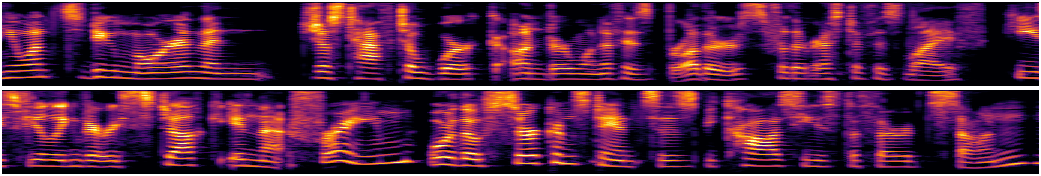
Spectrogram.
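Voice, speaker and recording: Moderate tempo and typical pitch movement in a plain, everyday voice. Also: woman. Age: 20s. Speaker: podcast host. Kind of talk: casual chat.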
